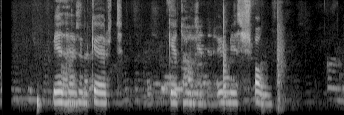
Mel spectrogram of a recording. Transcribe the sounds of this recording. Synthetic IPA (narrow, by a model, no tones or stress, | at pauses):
vɪðɦɛvʏmcœr̥t̪ | cɛːt̪hanʏnːɪð̥spaːwn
